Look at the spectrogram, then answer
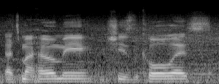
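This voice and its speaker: A man's voice: medium pitch, little pitch movement, a little slow, noisy background. A man answering street interview questions in casual, slangy speech.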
